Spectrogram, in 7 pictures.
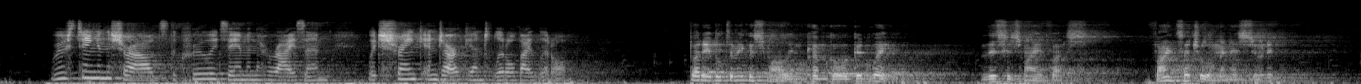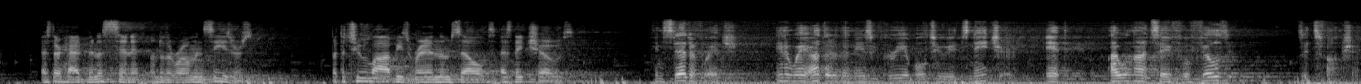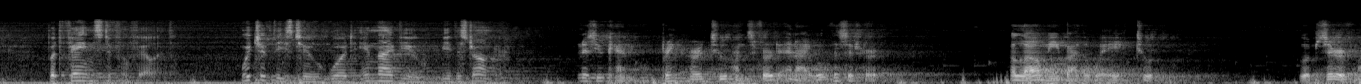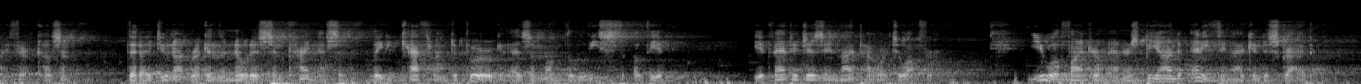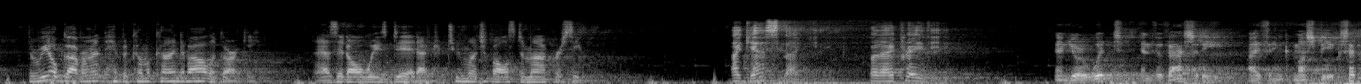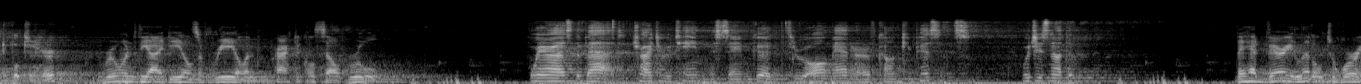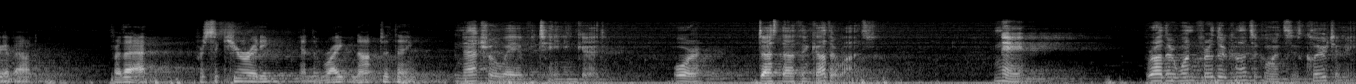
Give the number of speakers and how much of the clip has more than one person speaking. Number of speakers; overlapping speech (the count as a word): four, no overlap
